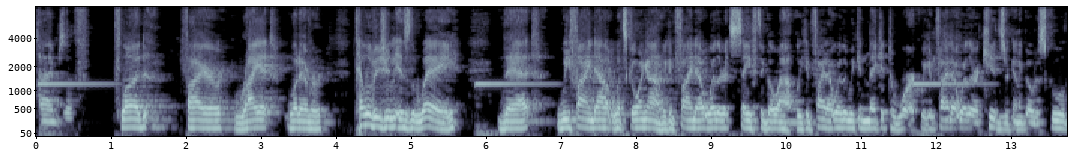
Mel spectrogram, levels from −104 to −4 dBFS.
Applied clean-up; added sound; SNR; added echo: classical method Wiener filter.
